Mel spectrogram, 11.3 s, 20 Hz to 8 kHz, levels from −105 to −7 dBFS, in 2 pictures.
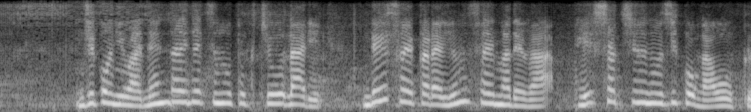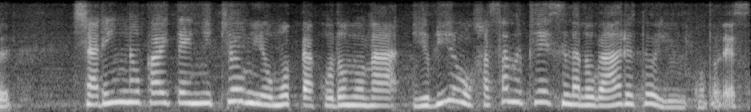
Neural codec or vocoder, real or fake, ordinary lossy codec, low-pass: codec, 32 kHz, 1.9 kbps, SNAC; fake; Opus, 24 kbps; 7.2 kHz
